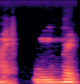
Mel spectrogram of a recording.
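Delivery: quiet aside. Recalling unused film footage where he pours a drink: retelling a quiet remark to himself. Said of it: "He just says it quietly to himself".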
